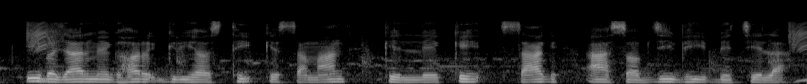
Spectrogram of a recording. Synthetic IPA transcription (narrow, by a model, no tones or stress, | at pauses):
ibəd͡ʒaːɾmẽɡʱəɾɡɾiɦəst̪ʰikesamaːnkeleke | saːɡ | asəbd͡ʒibʱibet͡ʃela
